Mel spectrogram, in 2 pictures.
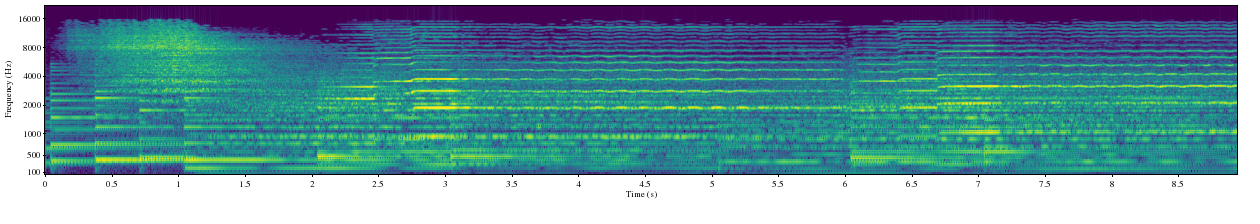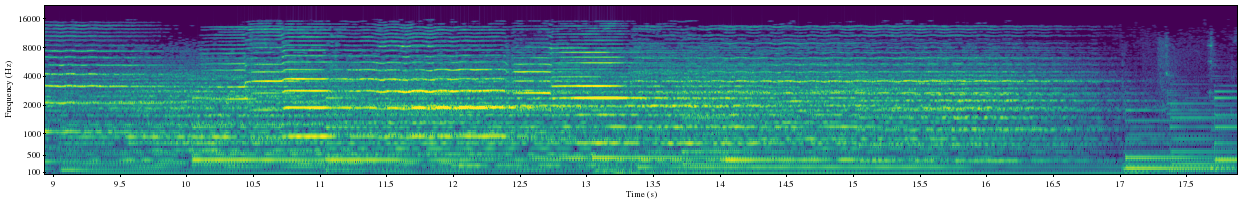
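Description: An Indonesian song plays continuously at a steady, fairly loud level, with rich sustained melodic tones over a deep bass line and no speech over it.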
